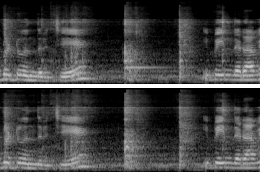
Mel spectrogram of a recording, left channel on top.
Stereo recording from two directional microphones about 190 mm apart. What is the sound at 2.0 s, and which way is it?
Speech, 45° left (ahead or behind).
